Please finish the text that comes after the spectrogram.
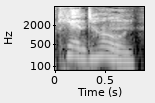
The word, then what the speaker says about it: Canton: So your baby's name is not even Canton, it's Cantone. That's the awesome. baby's name is what, Crack? Cantone, but it's spelled Canton. Trying to make it sound French.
